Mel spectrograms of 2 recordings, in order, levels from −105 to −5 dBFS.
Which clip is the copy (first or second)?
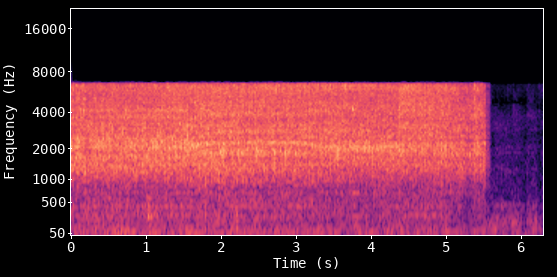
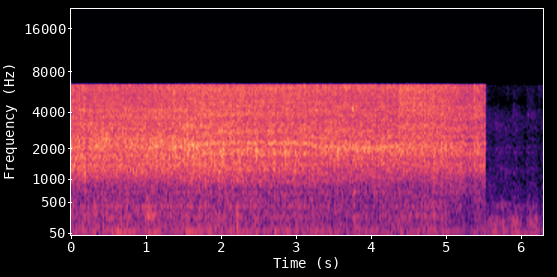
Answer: second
